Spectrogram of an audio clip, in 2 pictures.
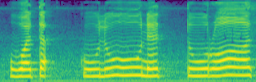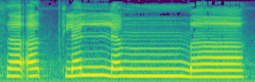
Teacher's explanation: یہاں پہ تنوین کی آواز کو بالکل نہیں پڑھا، سائلنٹ کر دیا ہے اس کو. تو اس کو کہتے ہیں ادغام بلا غنہ.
